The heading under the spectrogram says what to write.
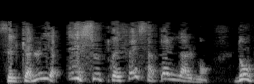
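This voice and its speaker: Here a man is talking. His tone is animated. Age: 60s. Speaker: political commentator. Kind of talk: opinion rant. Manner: halting, many repetitions and hesitations.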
